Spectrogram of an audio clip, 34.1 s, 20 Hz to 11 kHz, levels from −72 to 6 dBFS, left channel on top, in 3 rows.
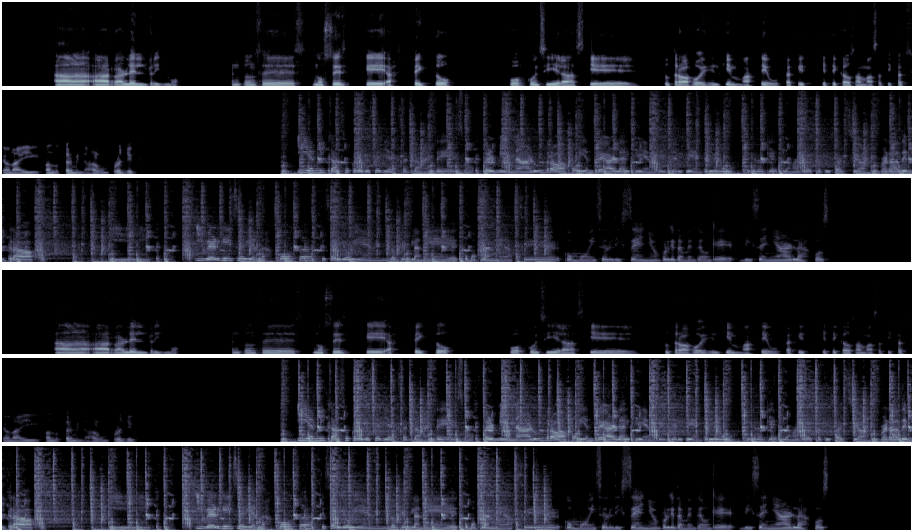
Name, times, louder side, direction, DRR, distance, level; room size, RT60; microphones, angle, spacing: voice 1, 0.7-2.2 2.9-5.6 6.4-7.9 8.4-9.7 10.0-10.1 10.5-10.9 11.4-13.0, left 6 dB, 80° left, 0.4 m, -28 dB
sound 1, 14.9-29.6, right 5 dB, 75° right, 1.0 m, -31 dB
voice 2, 15.1-23.3 24.1-24.6 25.2-33.1, right 2 dB, 20° right, 0.5 m, -33 dB
5.8 x 4.3 x 4.0 m
head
